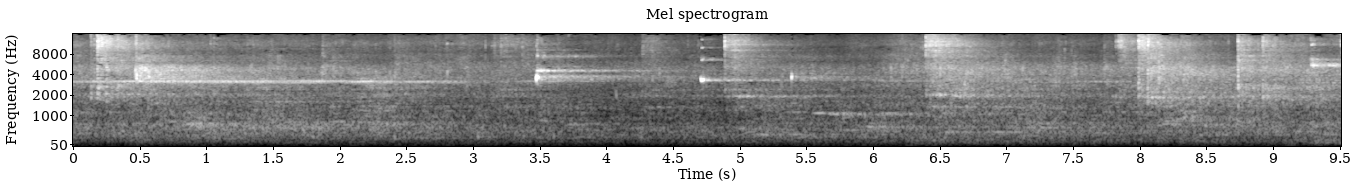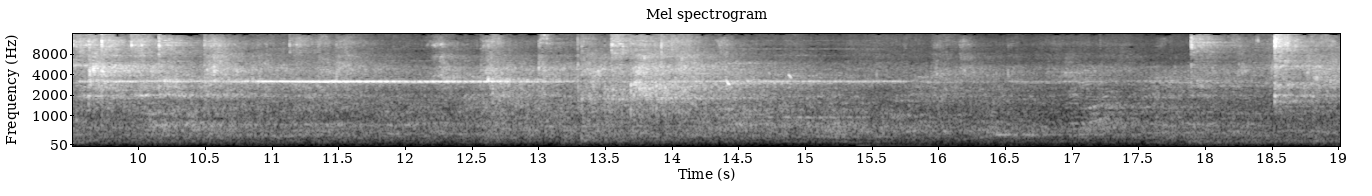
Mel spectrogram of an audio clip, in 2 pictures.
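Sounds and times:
shoe squeaks: 0.4 - 5.6, 9.3 - 13.2, 14.2 - 15.9.

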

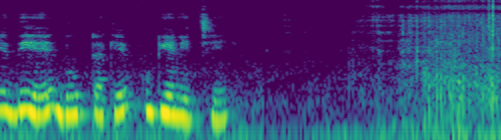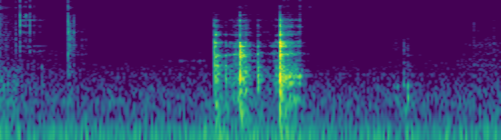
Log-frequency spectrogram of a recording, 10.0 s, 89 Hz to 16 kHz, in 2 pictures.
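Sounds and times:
sugar pouring hiss: 2.7 - 6.4
kitchenware clinking against pan: 7.1 - 8.1.

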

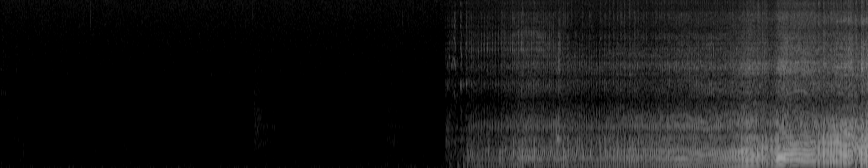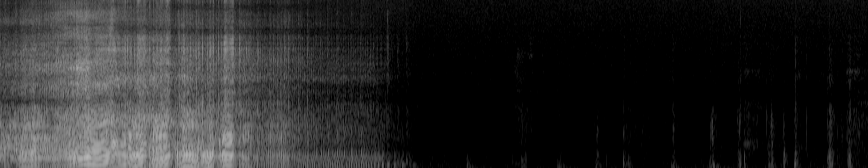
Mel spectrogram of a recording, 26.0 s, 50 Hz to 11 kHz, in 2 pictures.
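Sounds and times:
dirt bike engine revving: 6.7 - 18.8.

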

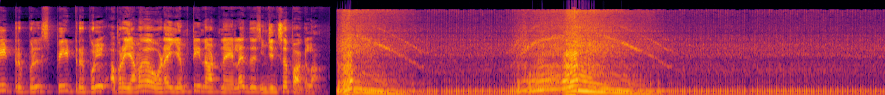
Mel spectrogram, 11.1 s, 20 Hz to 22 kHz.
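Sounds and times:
motorcycle engine revving and idling: 4.2 - 11.0.

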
